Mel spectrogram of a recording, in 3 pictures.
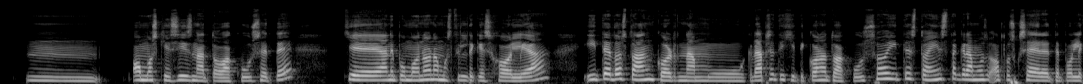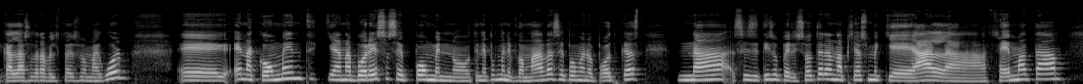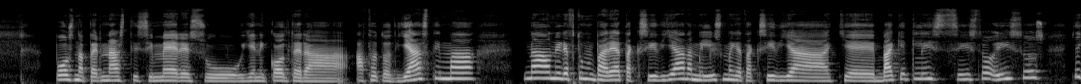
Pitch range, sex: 180-245 Hz, female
